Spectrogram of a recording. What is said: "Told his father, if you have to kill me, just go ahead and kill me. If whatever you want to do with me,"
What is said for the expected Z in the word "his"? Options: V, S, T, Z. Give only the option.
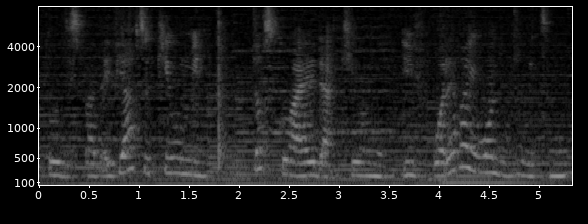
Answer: S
